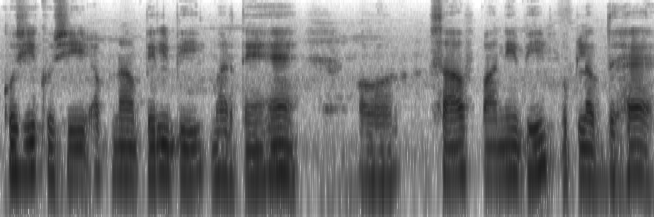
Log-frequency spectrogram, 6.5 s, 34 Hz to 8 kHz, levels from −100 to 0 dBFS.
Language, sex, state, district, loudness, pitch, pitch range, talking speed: Hindi, male, Rajasthan, Jaipur, -19 LUFS, 100 Hz, 95-105 Hz, 120 wpm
